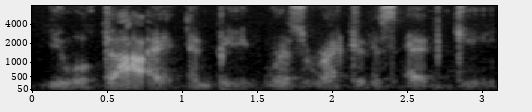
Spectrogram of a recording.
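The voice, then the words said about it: Dark menacing character voice. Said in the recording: “it's speaking like in that same dark voice. And I'm going to do it. I'm going to do the thing.”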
